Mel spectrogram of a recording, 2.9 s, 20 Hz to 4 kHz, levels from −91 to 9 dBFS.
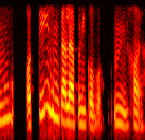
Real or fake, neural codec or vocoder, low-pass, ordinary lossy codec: real; none; 3.6 kHz; none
